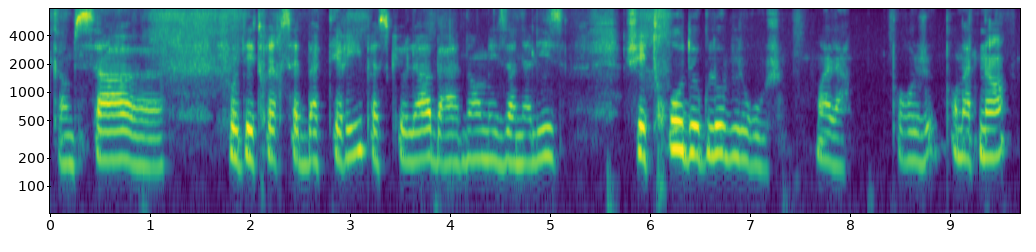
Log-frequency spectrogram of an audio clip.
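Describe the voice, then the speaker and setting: Tired woman with a cracked, mellow voice. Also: mid-range voice, fairly even intonation. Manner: halting, drops to a whisper when showing items. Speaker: vlogger. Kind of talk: casual vlog chat to camera. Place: her dressing room, indoors. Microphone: handheld phone camera with ring light.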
